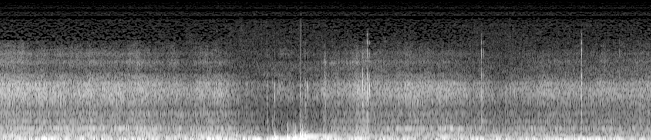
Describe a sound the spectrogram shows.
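Wind rushes steadily past a moving rider.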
